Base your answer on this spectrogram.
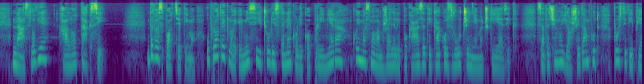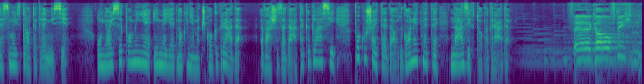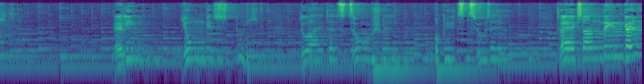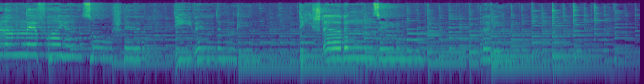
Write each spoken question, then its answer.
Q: Vaš zadatak glasi, pokušajte da odgonetnete naziv toga grada.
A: Berlin. Berlin.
